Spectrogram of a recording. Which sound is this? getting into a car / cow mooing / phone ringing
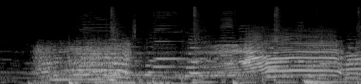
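cow mooing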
